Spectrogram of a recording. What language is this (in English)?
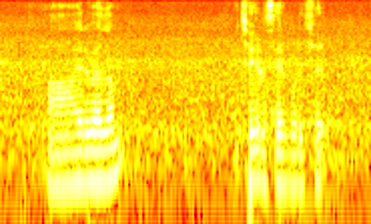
Malayalam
